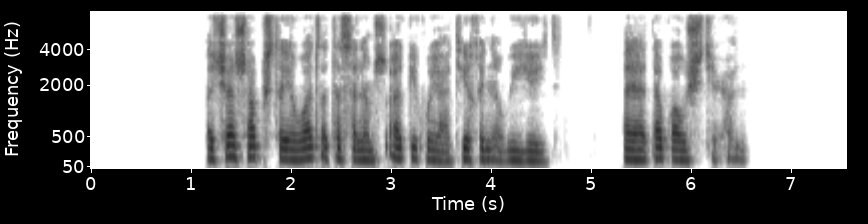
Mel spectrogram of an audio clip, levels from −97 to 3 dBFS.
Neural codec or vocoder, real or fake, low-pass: none; real; 7.2 kHz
